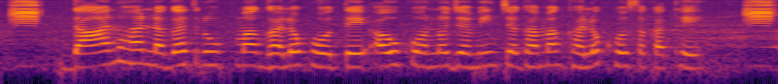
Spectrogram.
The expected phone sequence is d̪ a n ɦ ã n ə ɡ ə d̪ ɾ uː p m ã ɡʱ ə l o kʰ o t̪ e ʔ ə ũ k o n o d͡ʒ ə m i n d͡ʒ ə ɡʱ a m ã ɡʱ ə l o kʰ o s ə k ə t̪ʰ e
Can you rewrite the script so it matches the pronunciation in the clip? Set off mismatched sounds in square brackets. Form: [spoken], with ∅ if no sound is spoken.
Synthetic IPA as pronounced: d̪ a n ɦ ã n ə ɡ ə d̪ ɾ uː p m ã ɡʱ ə l o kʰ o t̪ e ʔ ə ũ k o n o d͡ʒ ə m i n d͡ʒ ə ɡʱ a m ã ɡʱ ə l o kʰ o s ə k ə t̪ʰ e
